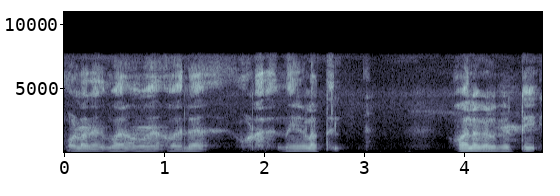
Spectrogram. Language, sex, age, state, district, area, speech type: Malayalam, male, 60+, Kerala, Alappuzha, rural, spontaneous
